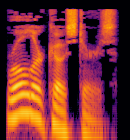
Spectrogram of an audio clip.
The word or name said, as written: rollercoasters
